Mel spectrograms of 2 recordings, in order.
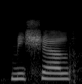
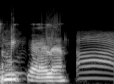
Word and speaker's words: Michele: Michelle. Yeah, because it's CH, it's K. So it's Michele. So in Italian it's Michele, not Michele.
